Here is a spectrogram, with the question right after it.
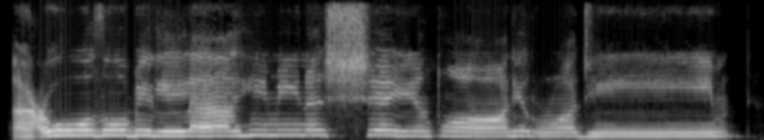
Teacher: तौ को मोटा पढ़ेंगे, तौ हरूफ मुस्तालिया में से है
